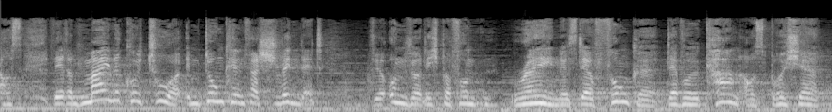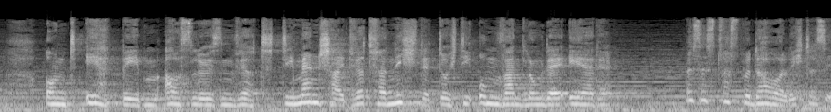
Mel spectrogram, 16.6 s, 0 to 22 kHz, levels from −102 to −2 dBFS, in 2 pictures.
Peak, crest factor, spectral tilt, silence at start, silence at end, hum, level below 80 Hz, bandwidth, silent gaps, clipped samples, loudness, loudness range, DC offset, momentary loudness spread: -4 dBFS; 16 dB; -4.5 dB/octave; 0 s; 0 s; none; -36 dBFS; 12.5 kHz; none; under 0.1%; -20 LUFS; 2 LU; under 0.1%; 10 LU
